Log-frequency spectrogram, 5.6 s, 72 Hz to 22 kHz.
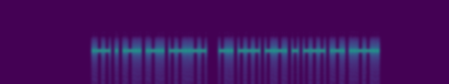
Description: Morse code, heard as a keyed tone, about 50 wpm, 700 Hz. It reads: WELL, DOCTOR?
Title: Sentences from Top 1500 Words 50wpm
